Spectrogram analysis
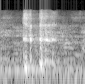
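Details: Baby girl with a newly learned habit of pretending to cough: two short, light cough-like bursts, a voluntary fake cough rather than an illness cough.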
